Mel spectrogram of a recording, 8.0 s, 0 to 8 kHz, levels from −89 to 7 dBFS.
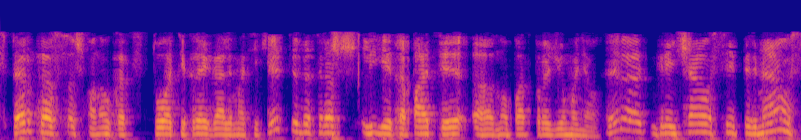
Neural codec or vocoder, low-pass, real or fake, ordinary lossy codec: none; 7.2 kHz; real; AAC, 16 kbps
